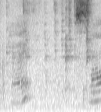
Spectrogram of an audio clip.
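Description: Wooden paintbrush handles clinking and rattling against each other in a container as a small flat brush is picked out. There is a sharp clatter about one and a half seconds in, a short hum near the start, and speech starting near the end.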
